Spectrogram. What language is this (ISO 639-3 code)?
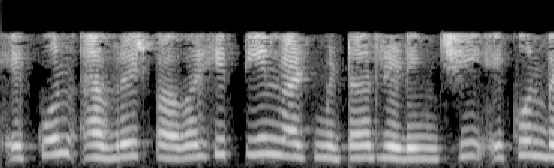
mar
